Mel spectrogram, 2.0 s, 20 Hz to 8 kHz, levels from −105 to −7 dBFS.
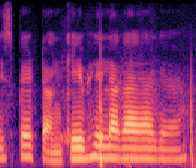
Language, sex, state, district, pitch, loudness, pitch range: Hindi, male, Bihar, Kaimur, 135 Hz, -22 LUFS, 130-145 Hz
